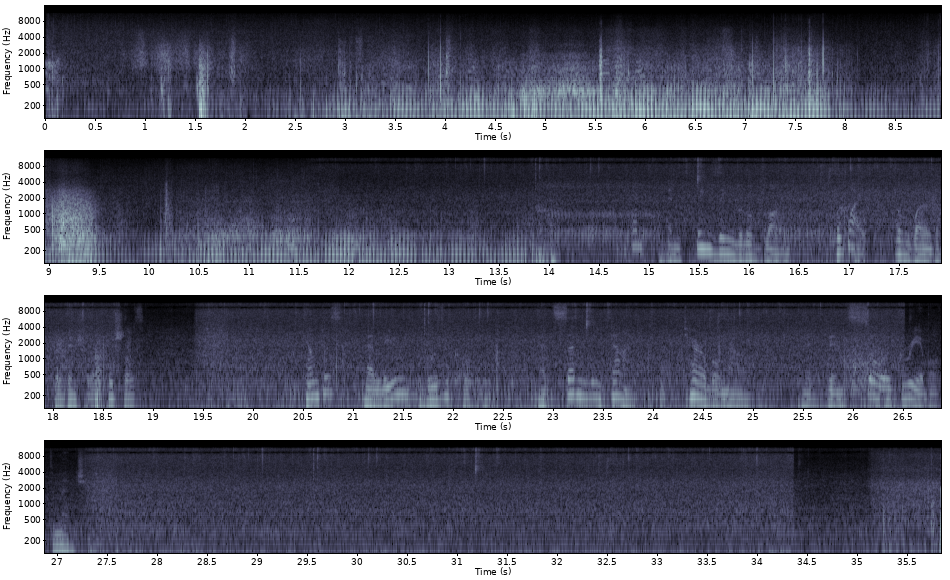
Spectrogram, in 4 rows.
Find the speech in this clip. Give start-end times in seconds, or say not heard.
14.8-19.1, 20.4-27.4.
